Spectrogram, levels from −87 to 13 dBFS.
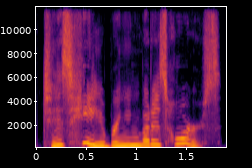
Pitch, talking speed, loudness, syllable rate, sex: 330 Hz, 190 wpm, -12 LUFS, 4.9 syllables/s, female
